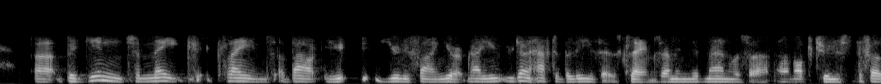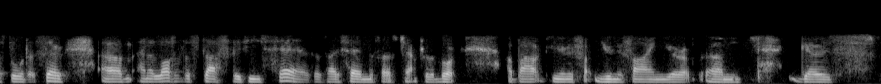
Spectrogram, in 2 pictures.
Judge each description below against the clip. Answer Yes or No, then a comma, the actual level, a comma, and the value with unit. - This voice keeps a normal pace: Yes, average, 195 wpm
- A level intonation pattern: No, average, 3.0 semitones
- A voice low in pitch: Yes, low, 130 Hz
